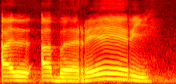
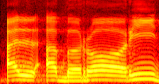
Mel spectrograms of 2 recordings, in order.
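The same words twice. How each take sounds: First: The long a before ra leans toward e. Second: The long a before ra sounds plain.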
